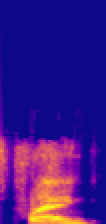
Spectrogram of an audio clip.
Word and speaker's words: Prang: Like my last name is Prang, and for whatever reason, from my whole life, it's been pronounced by people or spelled Pragu, where they like take out the N and put a U after the G or something.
